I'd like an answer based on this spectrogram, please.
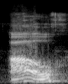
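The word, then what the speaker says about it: auch: ए यू सी एच। ये क्या होगा? आओ। इट्स प्रोनाउंस आओ।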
